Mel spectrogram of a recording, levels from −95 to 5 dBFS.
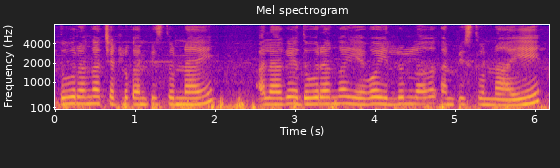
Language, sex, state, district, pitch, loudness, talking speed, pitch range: Telugu, female, Telangana, Komaram Bheem, 225 Hz, -16 LUFS, 80 wpm, 220-235 Hz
